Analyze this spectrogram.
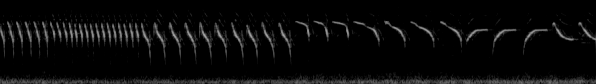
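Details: Canary song to rouse lazy canaries into singing: a very fast buzzing trill, then slower descending chirps, ending in widely spaced swooping whistles.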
